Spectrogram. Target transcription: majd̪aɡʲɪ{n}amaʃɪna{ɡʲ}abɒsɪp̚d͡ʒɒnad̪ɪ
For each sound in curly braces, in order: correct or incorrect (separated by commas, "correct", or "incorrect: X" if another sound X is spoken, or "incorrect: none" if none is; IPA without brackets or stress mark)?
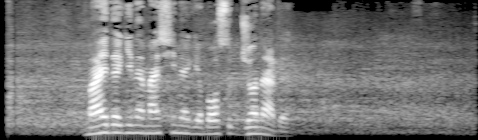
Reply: correct, correct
